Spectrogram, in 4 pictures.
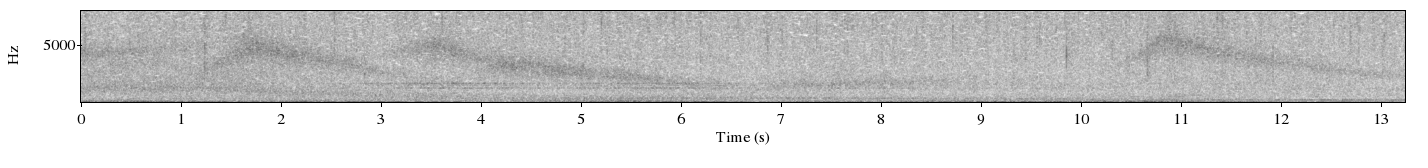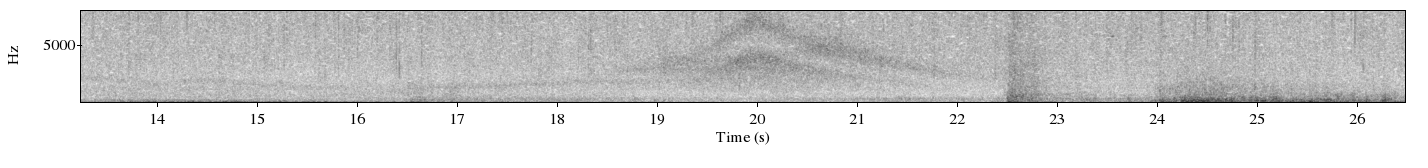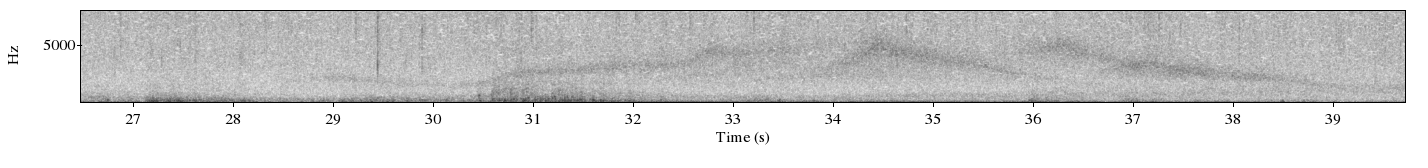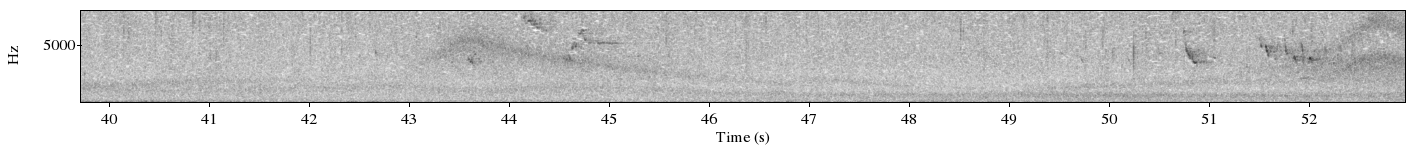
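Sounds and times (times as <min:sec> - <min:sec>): steady rain: 0:00.0 - 0:52.9
rolling thunder: 0:22.3 - 0:43.1
thunder crack: 0:22.5 - 0:39.0.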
